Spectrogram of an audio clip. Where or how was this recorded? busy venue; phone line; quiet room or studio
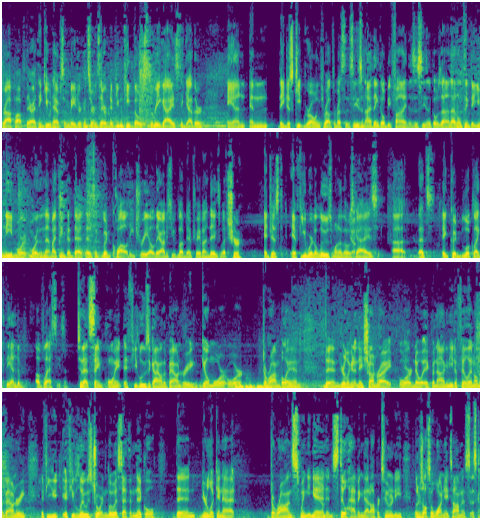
busy venue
